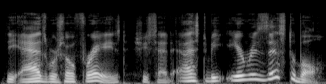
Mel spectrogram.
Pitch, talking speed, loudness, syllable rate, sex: 140 Hz, 200 wpm, -17 LUFS, 5.5 syllables/s, male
